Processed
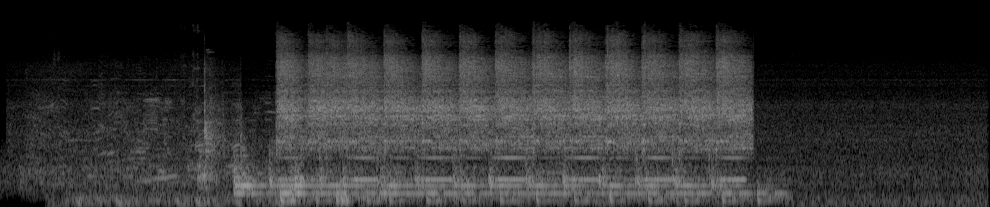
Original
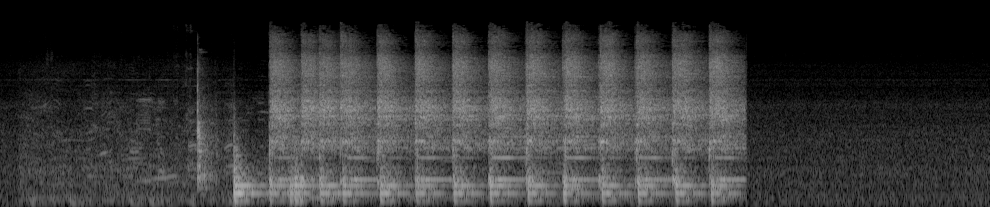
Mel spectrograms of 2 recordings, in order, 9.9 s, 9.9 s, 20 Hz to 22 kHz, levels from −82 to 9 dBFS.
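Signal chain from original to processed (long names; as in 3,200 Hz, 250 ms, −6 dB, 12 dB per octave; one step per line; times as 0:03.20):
low-shelf EQ 62 Hz +6 dB
brickwall limiter −19.5 dBFS, peak gain reduction 9.5 dB
three-band delay without the direct sound mids, highs, lows 70/460 ms, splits 240/970 Hz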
